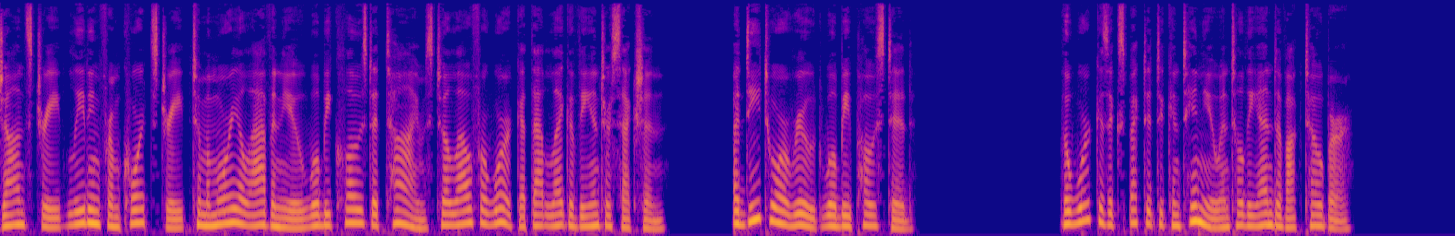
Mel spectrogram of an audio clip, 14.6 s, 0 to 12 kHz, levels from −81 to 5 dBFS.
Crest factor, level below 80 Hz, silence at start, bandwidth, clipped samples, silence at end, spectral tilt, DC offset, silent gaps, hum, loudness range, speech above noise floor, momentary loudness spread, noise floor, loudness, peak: 14 dB; -54 dBFS; 0 s; 12 kHz; under 0.1%; 1.05 s; -6.5 dB/octave; under 0.1%; none; none; 3 LU; over 72 dB; 7 LU; under -90 dBFS; -19 LUFS; -4 dBFS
